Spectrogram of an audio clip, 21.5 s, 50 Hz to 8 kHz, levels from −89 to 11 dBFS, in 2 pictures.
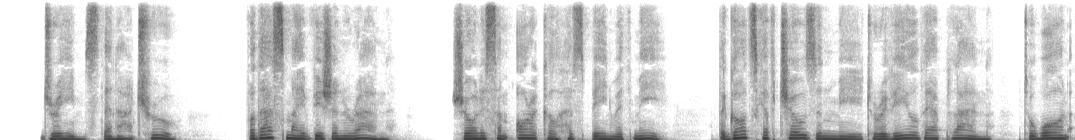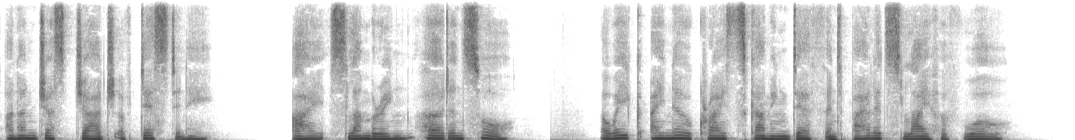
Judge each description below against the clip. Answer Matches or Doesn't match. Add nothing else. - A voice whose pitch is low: Doesn't match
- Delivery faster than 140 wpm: Doesn't match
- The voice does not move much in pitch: Matches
